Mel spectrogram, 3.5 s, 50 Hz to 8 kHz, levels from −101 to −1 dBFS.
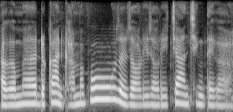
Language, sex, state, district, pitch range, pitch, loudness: Wancho, female, Arunachal Pradesh, Longding, 185-225 Hz, 195 Hz, -17 LUFS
